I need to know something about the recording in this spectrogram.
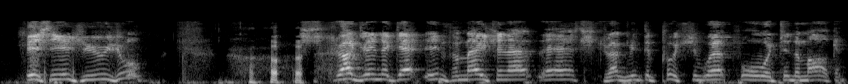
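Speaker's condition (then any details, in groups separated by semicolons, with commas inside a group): Clinically deaf; clinically deaf since school age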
